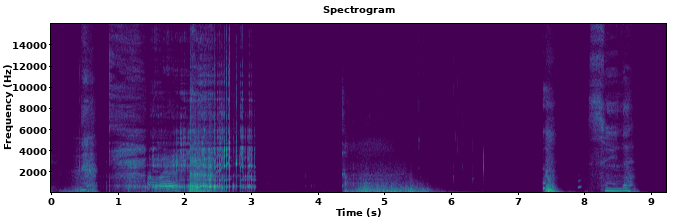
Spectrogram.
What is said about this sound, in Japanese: ゲップエロすぎ。エロすぎ。耳元につけてゲップされるの聞く聞く。ほら。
